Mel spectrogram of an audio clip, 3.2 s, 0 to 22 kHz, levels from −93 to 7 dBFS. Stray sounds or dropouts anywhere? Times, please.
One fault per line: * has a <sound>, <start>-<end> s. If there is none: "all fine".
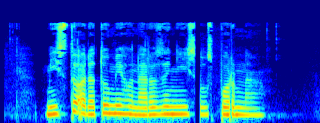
* has a dropout, 1.9-2.0 s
